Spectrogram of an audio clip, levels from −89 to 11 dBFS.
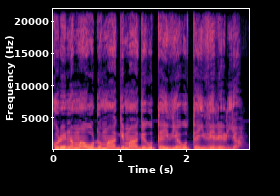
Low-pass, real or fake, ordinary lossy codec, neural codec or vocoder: none; real; none; none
